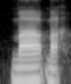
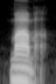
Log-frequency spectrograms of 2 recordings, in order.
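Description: First: Ma ma as two separated syllables, first level, second light; first tone, then toneless. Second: Mama run together, level first syllable, light second; first tone, then toneless. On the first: Co-host building the word for mom, separated syllables. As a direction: spell out ma ma syllable by syllable. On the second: Co-host giving the whole word for mom, syllables joined. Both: Shown as a demonstration. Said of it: "and once without a tone".

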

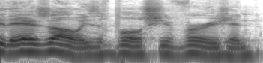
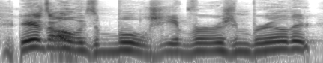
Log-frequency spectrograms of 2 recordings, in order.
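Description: First: Said in the usual way. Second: Loud mock tough-guy voice; hammed-up taunt. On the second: Teasing a friend about his version, hammed up loudly. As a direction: boom it out in a put-on voice.

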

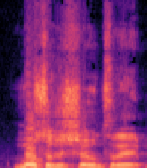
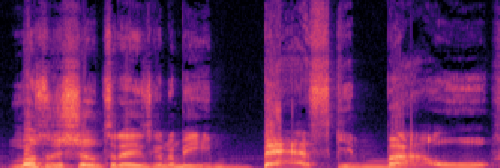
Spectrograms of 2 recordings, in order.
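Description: First: Grainy voice wobbling in pitch; unstable grainy voice. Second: Said in the usual way. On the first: Real, not acted. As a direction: voice slipping all over the place. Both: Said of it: "my voice is all over the place".

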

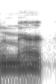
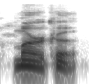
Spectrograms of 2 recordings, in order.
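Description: First: Said in the usual way. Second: "America" squashed into "Murica"; "America" as a joking "Mur-ca"; 'Murica pronunciation. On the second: Shown as a demonstration. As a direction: say "America" with the first vowel dropped, mock-patriot style. Redoes word as "Murica.

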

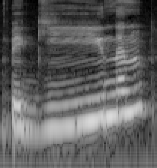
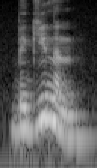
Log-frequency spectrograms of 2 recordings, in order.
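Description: First: "beginnen" with a long, rising second vowel; wrong long vowel. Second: "beginnen" with a quick, short i, falling; short vowel. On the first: Teacher showing how not to say it, dragged vowel. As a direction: drag out the "gi" in "beginnen". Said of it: "Você não fala". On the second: Teacher giving the correct version, short vowel. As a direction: keep the "gi" in "beginnen" short, lower. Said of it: "você fala beginnen". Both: Shown as a demonstration.

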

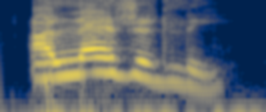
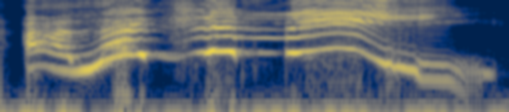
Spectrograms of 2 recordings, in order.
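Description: First: Said in the usual way. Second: ALLEGEDLY in a high, drawn-out cry; emphatic repeat. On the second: Real, not acted. Repeating a disclaimer to viewers, "Allegedly" high and drawn out. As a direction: stretch out "Allegedly" at a very high pitch. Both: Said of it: "Let me repeat that".

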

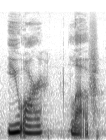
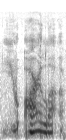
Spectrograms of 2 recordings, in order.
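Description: First: Tender affirmation. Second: Softer, hushed repeat of you are love; whispered affirmation. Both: Real, not acted. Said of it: "I just wanted to say".

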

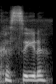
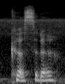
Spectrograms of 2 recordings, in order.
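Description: First: "Casita" as kuh-SEE-duh; stress on middle syllable. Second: "Cussida" as KUSS-uh-duh; stress on first syllable. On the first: Asking how the town is said, "Casita" as kuh-SEE-duh. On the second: Asking how the town is said, "Cussida" as KUSS-uh-duh. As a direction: say "Cussida" with stress up front, short middle. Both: Shown as a demonstration. Weighing two pronunciations of a place.

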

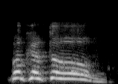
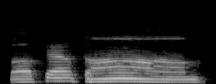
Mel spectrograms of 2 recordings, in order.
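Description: First: High, loud bright בוקר טוב greeting; cheerful good morning. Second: Low, very slow dragged בוקר טוב; gloomy good morning. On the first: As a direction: greet them with energy. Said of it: "אם אני אבוא ואני אגיד לכם". (בוקר טוב עליז, גבוה וחזק) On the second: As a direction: drag the greeting out heavily. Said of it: "הרגשה אחרת לגמרי". (בוקר טוב איטי וכבד, נמוך) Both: Shown as a demonstration.

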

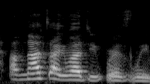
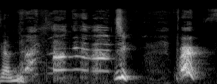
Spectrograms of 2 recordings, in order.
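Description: First: Said in the usual way. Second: High, fast, laughing shout; laughing exclaim. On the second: Real, not acted. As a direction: squeal it out while laughing. Laughing reassurance to listeners.

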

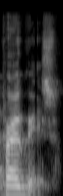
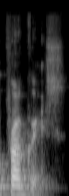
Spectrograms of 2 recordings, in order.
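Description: First: "progress" starting like "pro"; long-o progress. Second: "progress" starting like "prog"; short-o progress. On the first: Host asks chat the right way, "progress" with long o. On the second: Host offers chat the alternative, "progress" with short o. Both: Shown as a demonstration. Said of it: "What is the way to talk about progress or progress".

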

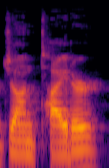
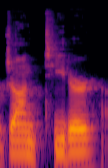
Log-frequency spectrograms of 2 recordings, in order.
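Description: First: Titor said as TIE-ter; "Titor" rhyming with lighter; alternative pronunciation. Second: Teeter said as TEE-ter; "Teeter" with first syllable like tea; alternative pronunciation. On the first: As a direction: say "Titor" with a long eye sound, TIE-ter. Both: Shown as a demonstration. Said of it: "I don't know how you pronounce it".

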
